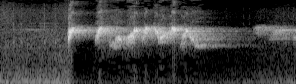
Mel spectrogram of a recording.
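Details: Red-whiskered bulbul, known as jambul, sings one bubbling phrase of rapid chirping, slurred notes followed by a brief sustained whistle, recorded for training.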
